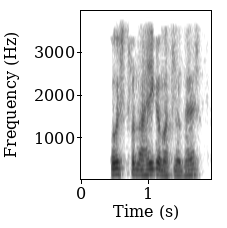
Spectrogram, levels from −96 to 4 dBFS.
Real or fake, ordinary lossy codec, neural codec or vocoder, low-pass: real; MP3, 32 kbps; none; 3.6 kHz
